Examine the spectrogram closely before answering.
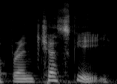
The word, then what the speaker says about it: Franceschi: it's hard to pronounce because in Italian, the CES and the CHI, CH is a K sound, and Okay. C followed by a vowel is a ch sound. Okay, so Franceschi. There you go.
